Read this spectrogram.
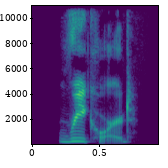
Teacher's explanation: But when it's used as a verb, the stress is on the second syllable, record.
